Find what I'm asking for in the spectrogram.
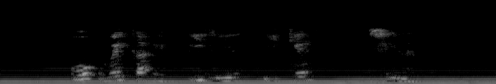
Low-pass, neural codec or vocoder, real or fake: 5.4 kHz; none; real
